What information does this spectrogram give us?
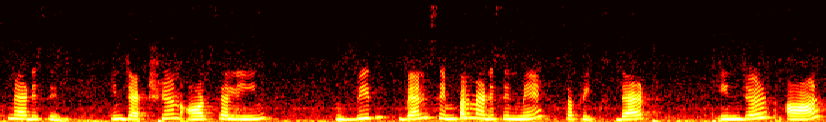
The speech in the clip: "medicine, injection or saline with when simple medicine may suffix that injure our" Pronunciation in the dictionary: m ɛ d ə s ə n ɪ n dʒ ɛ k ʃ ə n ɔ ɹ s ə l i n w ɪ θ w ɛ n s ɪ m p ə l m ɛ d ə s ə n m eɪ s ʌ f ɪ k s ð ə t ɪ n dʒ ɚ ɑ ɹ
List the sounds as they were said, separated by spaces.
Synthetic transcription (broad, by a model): m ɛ d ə s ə n ɪ n dʒ ɛ k ʃ ə n ɔ ɹ s ə l i n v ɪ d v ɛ n s ɪ m p ə l m ɛ d ə s ə n m eɪ s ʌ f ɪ k s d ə t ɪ n dʒ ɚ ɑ ɹ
